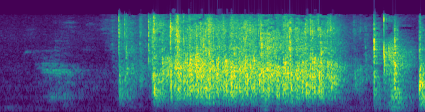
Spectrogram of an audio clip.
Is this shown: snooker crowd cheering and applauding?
yes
